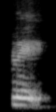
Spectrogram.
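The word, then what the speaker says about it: plaît: at the pronunciation of this particular word, is play. So we look at the pronunciation of all the acronyms, we will be able to highlight this particular point. Respond, say, va, play.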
